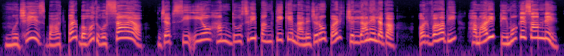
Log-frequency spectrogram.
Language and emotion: Hindi, angry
